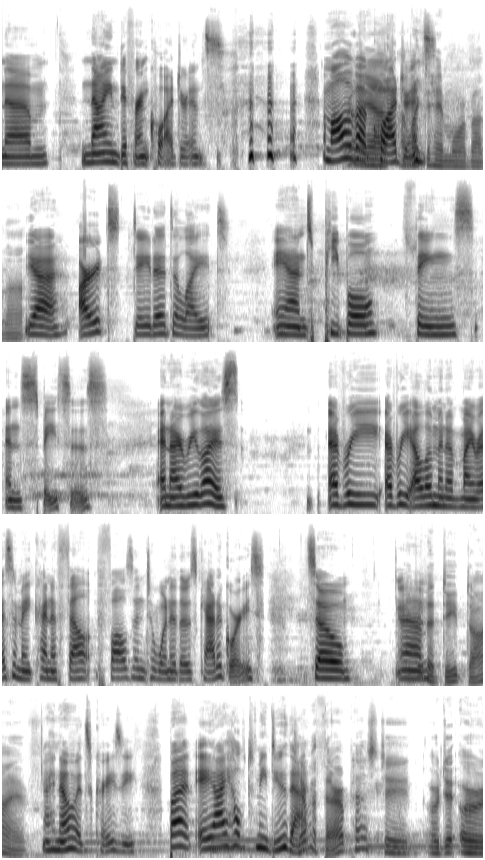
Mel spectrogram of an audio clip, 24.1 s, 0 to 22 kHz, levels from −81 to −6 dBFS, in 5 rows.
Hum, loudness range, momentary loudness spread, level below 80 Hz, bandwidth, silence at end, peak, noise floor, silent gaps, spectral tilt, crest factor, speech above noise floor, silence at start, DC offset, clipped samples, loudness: none; 4 LU; 14 LU; -52 dBFS; 18.5 kHz; 0 s; -2 dBFS; -57 dBFS; none; -3.5 dB/octave; 18 dB; 37 dB; 0 s; under 0.1%; under 0.1%; -19 LUFS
